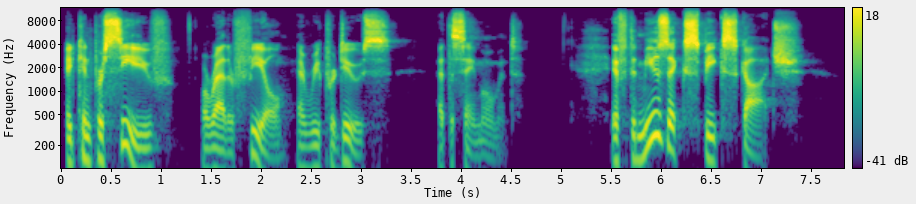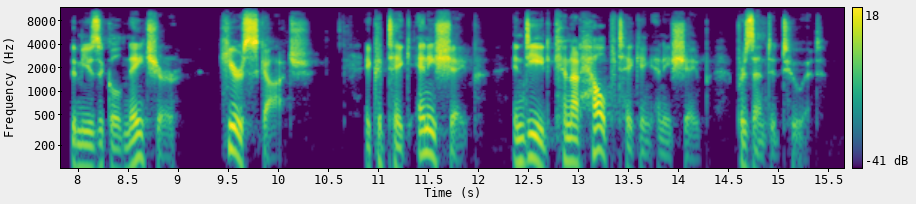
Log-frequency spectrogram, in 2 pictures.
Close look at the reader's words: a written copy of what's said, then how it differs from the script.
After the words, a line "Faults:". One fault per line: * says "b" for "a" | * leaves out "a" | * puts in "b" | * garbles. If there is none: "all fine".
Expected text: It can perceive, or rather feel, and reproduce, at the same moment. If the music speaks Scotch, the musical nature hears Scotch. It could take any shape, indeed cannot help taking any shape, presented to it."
It can perceive, or rather feel, and reproduce, at the same moment. If the music speaks Scotch, the musical nature hears Scotch. It could take any shape, indeed cannot help taking any shape, presented to it."
Faults:
all fine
